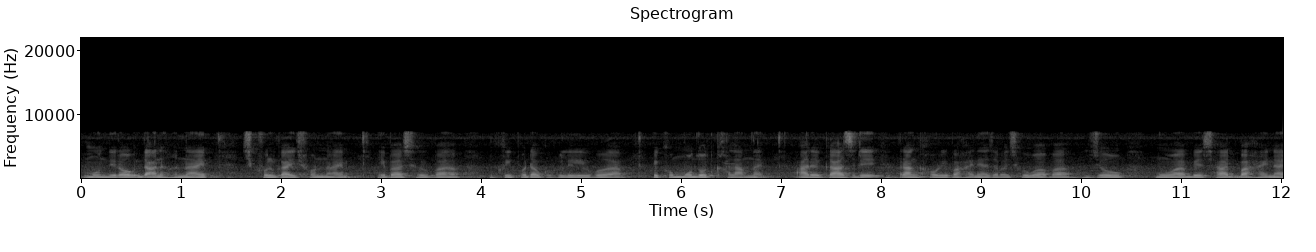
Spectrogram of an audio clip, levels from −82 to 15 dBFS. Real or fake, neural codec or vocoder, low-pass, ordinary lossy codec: real; none; 7.2 kHz; none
